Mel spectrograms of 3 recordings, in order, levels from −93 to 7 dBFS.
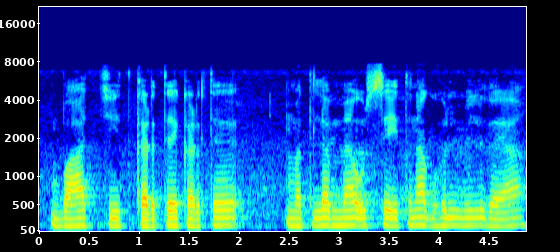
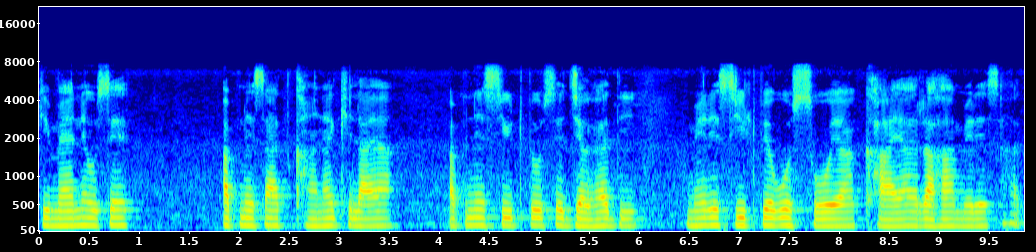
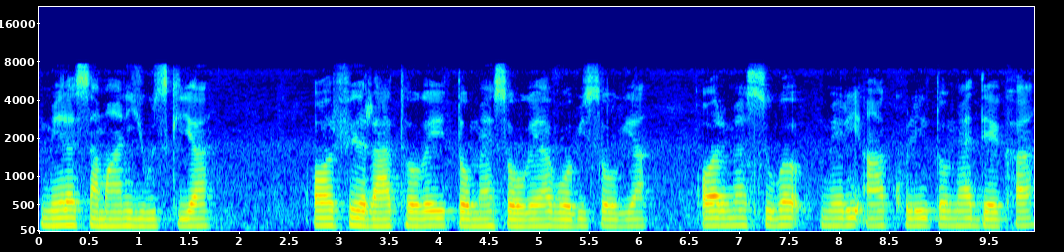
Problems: constant background noise, background conversations at intervals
